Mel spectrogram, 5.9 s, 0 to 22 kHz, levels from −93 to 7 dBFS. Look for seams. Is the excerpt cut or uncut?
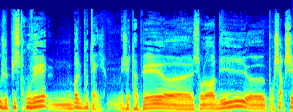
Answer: uncut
